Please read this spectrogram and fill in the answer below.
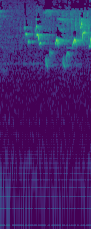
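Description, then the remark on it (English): Birds sing softly in a forest, with a string of high, thin chirps and short trills repeating every fraction of a second over a quiet, hushed background. “You can hear the birds singing.”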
